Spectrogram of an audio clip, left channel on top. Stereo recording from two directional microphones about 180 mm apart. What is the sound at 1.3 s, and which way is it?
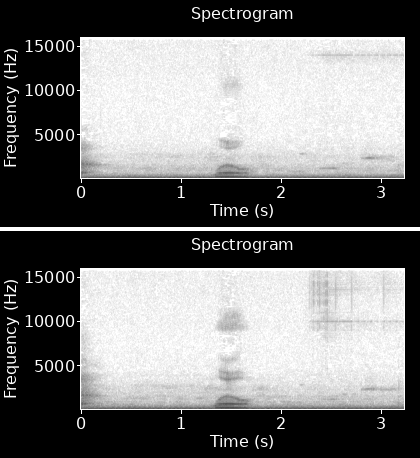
Vehicle, 30° right (ahead or behind).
